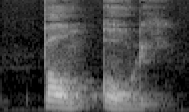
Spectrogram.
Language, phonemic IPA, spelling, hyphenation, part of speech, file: Dutch, /ˈpɑlmˌoː.li/, palmolie, palm‧olie, noun, Nl-palmolie.ogg
- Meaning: palm oil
